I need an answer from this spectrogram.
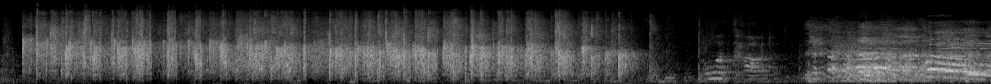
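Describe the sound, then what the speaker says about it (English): A conference audience applauds a speaker being introduced in Lisbon, dense clapping that runs for several seconds and then thins out, followed by a short pause and a voice speaking at the end. "a warm applause for Max Nakano"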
